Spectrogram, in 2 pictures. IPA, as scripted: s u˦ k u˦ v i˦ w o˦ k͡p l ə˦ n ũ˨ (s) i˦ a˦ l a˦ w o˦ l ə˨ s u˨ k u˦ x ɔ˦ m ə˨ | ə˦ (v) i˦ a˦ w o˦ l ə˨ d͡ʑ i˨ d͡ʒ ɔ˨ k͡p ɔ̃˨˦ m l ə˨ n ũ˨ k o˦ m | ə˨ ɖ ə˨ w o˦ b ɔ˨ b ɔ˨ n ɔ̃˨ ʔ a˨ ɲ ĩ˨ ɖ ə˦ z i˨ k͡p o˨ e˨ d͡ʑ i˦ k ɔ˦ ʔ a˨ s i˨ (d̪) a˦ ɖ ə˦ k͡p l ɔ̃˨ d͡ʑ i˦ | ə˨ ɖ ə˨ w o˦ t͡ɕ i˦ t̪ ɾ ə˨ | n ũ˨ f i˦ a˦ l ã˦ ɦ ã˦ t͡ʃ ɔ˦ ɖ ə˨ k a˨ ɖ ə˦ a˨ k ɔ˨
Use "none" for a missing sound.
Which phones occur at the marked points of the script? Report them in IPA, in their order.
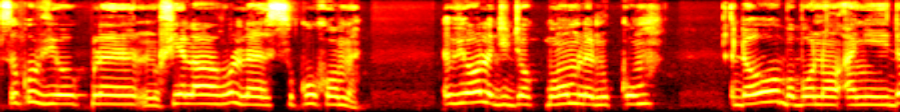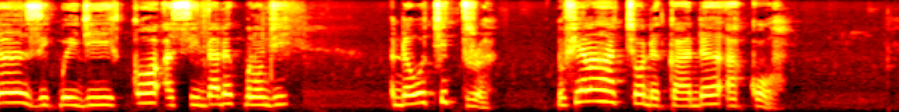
f, v, d̪

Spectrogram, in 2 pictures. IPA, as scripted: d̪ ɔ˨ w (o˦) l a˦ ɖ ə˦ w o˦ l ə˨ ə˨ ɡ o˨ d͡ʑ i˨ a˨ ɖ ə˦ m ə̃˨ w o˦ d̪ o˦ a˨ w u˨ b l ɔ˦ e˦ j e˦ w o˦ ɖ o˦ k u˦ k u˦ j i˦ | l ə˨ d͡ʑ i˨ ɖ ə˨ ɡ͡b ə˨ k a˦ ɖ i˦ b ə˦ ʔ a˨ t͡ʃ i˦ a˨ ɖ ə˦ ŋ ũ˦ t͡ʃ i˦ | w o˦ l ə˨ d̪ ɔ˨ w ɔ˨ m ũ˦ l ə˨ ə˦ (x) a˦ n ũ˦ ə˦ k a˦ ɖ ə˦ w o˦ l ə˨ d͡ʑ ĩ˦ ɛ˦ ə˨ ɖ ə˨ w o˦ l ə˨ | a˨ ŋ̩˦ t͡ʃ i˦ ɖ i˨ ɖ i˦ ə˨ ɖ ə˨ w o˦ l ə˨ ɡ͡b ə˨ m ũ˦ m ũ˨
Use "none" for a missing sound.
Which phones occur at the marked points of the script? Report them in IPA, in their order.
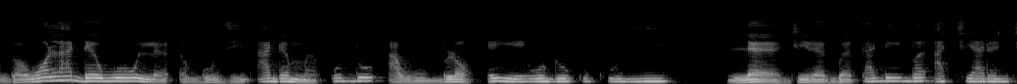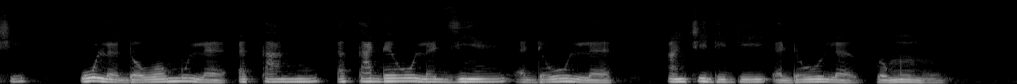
ɔ˦, k

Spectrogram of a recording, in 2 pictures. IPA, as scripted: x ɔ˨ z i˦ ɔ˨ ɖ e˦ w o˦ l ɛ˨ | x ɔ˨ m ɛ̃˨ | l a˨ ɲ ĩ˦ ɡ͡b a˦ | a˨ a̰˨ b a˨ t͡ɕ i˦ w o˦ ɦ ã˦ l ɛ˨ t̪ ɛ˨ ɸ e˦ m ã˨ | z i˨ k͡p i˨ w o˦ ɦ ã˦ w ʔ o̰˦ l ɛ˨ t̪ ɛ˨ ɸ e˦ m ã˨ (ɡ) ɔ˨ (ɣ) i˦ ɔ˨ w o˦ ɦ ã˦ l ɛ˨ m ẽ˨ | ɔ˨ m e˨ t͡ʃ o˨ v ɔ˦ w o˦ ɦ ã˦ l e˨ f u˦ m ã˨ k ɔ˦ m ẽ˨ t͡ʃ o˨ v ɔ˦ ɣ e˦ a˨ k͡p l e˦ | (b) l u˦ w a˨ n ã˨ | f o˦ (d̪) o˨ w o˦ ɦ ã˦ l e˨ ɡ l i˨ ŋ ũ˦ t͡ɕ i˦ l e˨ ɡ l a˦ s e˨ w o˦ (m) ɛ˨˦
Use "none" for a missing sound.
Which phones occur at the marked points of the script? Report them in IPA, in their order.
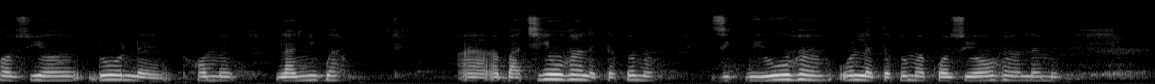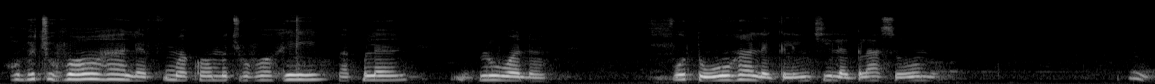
k, z, b, t̪, m

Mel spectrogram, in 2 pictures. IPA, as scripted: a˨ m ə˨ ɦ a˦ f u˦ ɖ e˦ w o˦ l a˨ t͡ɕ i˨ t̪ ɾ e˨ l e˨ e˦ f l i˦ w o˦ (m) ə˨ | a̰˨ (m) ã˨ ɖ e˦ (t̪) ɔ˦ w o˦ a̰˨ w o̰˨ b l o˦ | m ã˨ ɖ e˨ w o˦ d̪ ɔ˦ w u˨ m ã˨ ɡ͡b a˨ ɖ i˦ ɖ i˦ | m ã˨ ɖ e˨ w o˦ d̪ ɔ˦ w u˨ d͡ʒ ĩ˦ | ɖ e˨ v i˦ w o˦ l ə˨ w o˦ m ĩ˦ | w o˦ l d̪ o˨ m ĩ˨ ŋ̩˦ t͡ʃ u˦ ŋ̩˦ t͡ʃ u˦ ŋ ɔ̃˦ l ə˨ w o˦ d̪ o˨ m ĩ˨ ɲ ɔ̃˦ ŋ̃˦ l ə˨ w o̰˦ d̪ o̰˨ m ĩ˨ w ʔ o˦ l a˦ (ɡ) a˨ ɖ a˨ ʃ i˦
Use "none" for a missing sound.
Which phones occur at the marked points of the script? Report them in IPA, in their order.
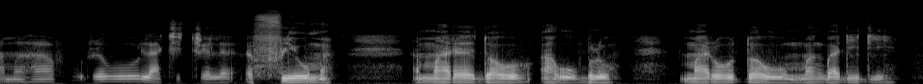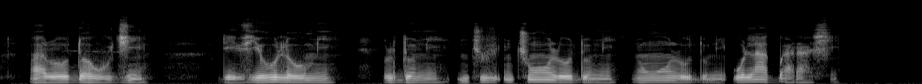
m, m, d̪, ɡ͡b

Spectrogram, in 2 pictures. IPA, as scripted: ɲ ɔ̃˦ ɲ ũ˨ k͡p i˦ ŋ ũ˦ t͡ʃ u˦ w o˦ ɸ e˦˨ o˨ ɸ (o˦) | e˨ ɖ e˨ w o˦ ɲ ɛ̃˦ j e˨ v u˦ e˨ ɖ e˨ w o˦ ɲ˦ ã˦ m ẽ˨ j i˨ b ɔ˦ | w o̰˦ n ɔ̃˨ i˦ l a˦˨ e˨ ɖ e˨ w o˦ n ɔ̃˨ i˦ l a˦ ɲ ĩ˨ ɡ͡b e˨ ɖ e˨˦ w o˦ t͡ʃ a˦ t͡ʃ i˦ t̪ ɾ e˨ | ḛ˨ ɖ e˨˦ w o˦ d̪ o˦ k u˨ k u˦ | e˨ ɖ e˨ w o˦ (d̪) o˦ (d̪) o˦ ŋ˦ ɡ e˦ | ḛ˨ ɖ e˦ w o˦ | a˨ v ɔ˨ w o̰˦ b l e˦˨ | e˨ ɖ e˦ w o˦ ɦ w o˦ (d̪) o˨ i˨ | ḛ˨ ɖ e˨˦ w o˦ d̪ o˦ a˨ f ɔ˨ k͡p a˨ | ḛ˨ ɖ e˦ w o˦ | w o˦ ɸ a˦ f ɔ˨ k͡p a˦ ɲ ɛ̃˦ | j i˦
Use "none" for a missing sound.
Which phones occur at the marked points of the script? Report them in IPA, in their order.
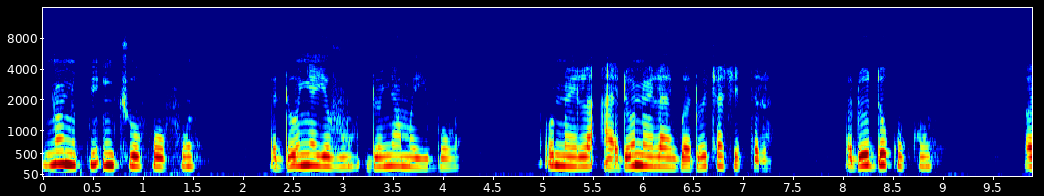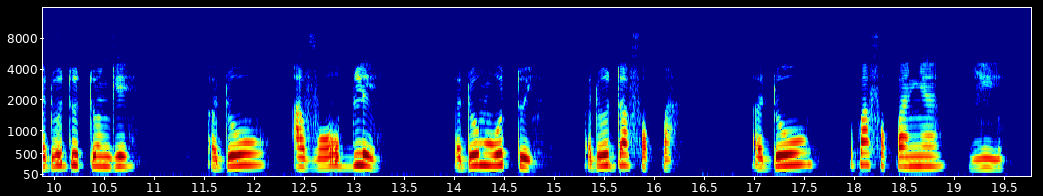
u˦, d̪, t̪, t̪

